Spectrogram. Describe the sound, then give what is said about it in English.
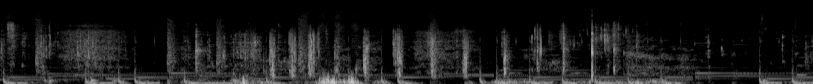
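Someone rinsing their mouth out with water: a busy run of wet swishing, squelching and dripping bursts that fluctuates in loudness, then thins out near the end. “And I'm about to rinse my mouth out, so give me 1 second, please.”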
